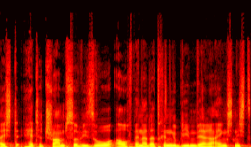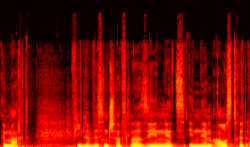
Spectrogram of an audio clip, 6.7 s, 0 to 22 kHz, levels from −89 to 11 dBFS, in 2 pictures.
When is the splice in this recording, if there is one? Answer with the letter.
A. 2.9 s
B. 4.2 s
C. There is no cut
B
